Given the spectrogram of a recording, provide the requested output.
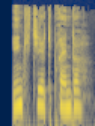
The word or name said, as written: inkjetprinter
